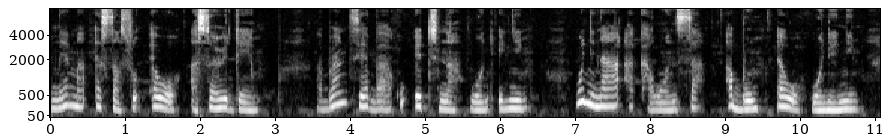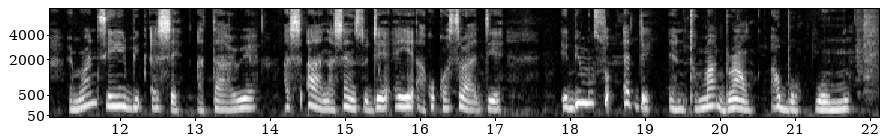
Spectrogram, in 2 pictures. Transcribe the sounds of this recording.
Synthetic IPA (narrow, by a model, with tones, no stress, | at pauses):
mɛ̃˨˦mã˦ɛ˦sã˨sʊ˦ɛ˦wɔ˨a˨sɔ˦ɾɪ˦dɛ̃ː˨m | a˨bɾã˦ntʰɪ˦ɛ˦baː˨kʰʊ˦æ˦t͡ɕʰi˨nã˨wɔ̃˨næ˨nĩ˦m | wɔ̃˦ɲĩ˨nãː˦a˨kʰa˨wɔ̃˨n˨sa˦ | a˦bʊ̃˨mɛ˦wɔ˨wɔ̃˨næ̃˨nĩ˦mɛ˨m˨ɾã˦ntʰɪ˦ɛ˦ji˦bi˦ɛ˦ɕɛ˨ | a˨tʰaː˨ɥɪ˦ɛ˦˨ | a˨nã˨ɕɛ˦n̩˨sʊ˨dɪ˦ɛ˦ʔɛ˦jɛ˦ʔa˨kʊ˦kʰɔ˦sɾa˨dɪ˦ɛ˦ | e˨bi˦mʊ̃˦sʊ˦ɛ˦dɪ˨ | n̩˨tʰʊ̃˨mã˦bɾã˦˨n | a˦bɔ˨wɔ̃˨mːũ˦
